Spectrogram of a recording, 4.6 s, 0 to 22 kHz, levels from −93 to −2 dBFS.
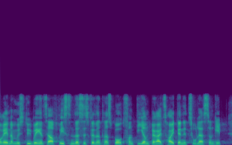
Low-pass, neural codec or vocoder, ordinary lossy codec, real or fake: none; codec, 16 kHz, 4 kbps, X-Codec, HuBERT features, trained on LibriSpeech; none; fake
